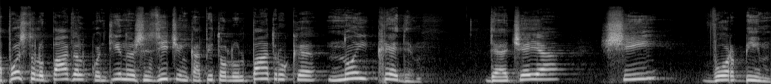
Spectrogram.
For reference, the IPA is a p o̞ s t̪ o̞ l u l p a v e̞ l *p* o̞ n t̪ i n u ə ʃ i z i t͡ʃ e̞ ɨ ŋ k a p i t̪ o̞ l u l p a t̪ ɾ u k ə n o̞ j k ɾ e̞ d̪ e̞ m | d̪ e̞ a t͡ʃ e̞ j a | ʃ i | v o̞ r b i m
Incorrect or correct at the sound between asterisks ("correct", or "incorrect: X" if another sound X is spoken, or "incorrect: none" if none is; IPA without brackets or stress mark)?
incorrect: k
